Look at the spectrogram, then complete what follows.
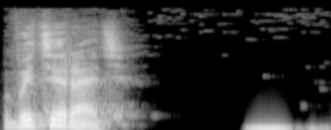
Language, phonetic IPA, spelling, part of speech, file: Russian, [vɨtʲɪˈratʲ], вытирать, verb, Ru-вытирать.ogg
- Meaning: to wipe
